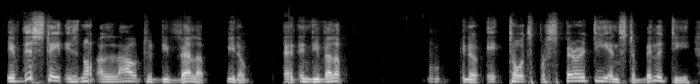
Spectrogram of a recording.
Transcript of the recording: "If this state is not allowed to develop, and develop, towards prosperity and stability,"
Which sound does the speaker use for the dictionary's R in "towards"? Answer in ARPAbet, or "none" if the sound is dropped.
W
